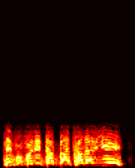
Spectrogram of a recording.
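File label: French player killed ally mood high; War Thunder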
